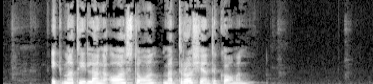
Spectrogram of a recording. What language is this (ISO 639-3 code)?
fry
